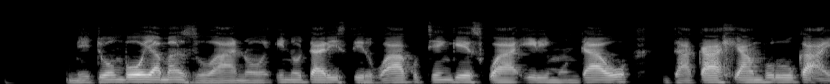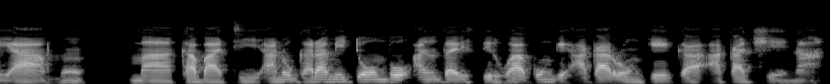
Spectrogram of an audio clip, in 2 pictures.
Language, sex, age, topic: Ndau, female, 50+, health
